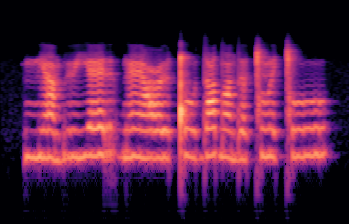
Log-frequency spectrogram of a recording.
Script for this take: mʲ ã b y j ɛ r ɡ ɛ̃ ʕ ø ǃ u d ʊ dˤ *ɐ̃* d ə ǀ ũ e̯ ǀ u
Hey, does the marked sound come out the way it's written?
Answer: yes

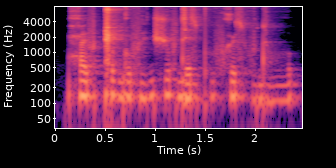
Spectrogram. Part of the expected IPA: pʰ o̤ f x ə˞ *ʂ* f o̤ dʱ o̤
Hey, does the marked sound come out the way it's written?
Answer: no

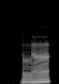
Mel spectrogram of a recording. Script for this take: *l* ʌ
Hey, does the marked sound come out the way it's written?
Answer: yes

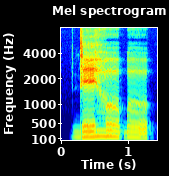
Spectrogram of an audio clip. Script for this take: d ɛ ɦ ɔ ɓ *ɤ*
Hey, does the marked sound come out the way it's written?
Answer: no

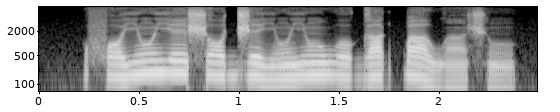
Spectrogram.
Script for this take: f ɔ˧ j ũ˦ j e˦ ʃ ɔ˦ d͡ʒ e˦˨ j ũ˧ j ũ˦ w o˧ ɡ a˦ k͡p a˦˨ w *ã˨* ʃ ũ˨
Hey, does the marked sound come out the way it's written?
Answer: yes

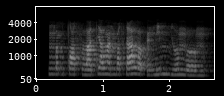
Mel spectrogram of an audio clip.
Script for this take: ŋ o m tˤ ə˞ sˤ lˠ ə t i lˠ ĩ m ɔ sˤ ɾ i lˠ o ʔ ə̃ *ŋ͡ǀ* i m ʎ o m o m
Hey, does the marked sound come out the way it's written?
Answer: no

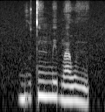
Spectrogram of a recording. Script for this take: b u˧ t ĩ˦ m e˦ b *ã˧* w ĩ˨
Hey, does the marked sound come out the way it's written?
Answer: yes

